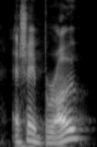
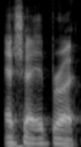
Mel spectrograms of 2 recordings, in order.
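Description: First: "Eshe, bro?" rising at the end, unsure; questioning rise. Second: Low, street-lad Australian eshay voice; eshay accent. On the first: Shown as a demonstration. Repeats the phrase as unsure question. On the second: Acted. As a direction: drop into an eshay bro accent. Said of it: "still comes out a little bit".

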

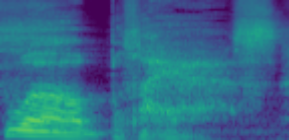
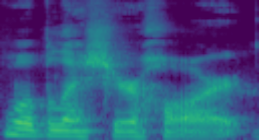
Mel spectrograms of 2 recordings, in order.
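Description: First: Low, whispery Southern BLESS; hushed, pitying Southern put-down; ultimate veiled insult. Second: Slow, softer Southern sympathy; slow, condescending bless-your-heart; sweetly veiled insult. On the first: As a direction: let BLESS sink into hushed condescension. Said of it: "Bless is the ultimate". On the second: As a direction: draw it out, politely calling them an idiot. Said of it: "that means you're a fucking idiot". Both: Shown as a demonstration.

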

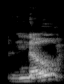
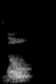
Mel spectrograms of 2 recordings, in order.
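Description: First: Said in the usual way. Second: Squeaky high nope; high-pitched nope. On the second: Retold or imitated. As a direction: yelp it high. Quoting his own reaction.

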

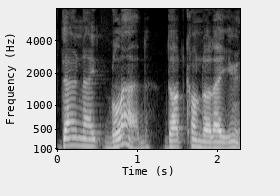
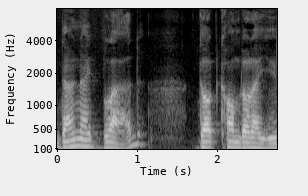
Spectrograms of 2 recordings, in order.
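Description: First: Said in the usual way. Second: Slowed to dictation pace, donate blood drawn out; slow, for writing down. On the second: Shown as a demonstration. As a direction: spell it out slowly so listeners can note it. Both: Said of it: "Now, write that one down".

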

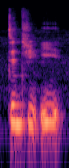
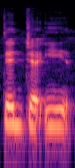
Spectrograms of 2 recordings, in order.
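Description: First: "Did you eat?" slurred soft into one quick word; squished together. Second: Said in the usual way. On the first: Shown as a demonstration. Showing how locals squish the phrase together. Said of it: "very squished together". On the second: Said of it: "it's supposed to be like".

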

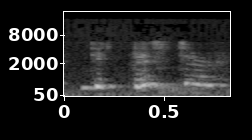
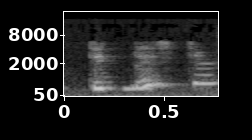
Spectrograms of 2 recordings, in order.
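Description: First: Much higher, louder disbelieving squeak; incredulous squeal. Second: Shocked question. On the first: Repeats it even higher. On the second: Shocked repeat of odd phrase. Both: Real, not acted.

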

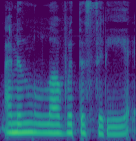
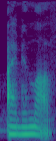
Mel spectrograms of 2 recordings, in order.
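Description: First: Said in the usual way. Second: A soft, voiceless whisper; whispered confession. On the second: Real, not acted. Podcast host whispering her love for the city. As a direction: breathe it like a secret to the listeners.

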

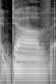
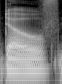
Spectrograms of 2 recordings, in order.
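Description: First: DOVE as "duv", rhyming with love; bird dove. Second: DOVE with a long O, rhyming with drove; past-tense dove. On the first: Host contrasting heteronyms, dove said duv for the bird. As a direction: say "dove" with a short U sound. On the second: Host contrasting heteronyms, dove said dohv as in dived. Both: Shown as a demonstration. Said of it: "So the heteronyms being".

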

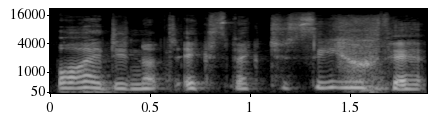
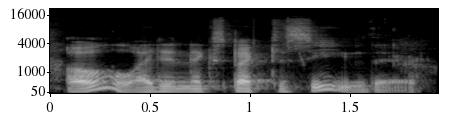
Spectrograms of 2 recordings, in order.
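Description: First: A lightly put-on French accent, half-laughing; hammed-up French accent. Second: A first stab at a French accent, understated; mock French line. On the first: Host answers her co-host's prompt in a mock French accent. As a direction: lean into a mock French seductress line. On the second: Co-host tries a line in a light French accent. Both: Shown as a demonstration. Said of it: "give me something to say".

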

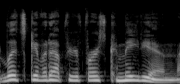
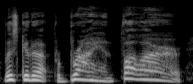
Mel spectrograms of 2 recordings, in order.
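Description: First: Emcee announcing. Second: Higher, showy emcee voice announcing himself; hammed-up emcee announcing his own name; self-intro as emcee. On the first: Retold or imitated. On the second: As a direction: introduce yourself like a club host. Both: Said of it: "I said".

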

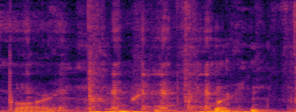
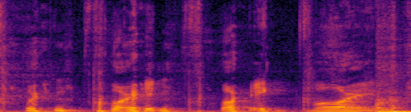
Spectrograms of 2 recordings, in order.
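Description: First: Chanted, slow, breathy whispered boring, boring; chanted, drag out each boring in a whisper. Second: Singsong chant. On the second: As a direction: chant each boring brightly and up high. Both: Pretend. Chanting verdict on the film.

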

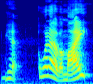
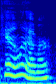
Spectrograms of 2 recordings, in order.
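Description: First: Badly faked Aussie accent; half-successful Australian twang, jokingly put on; attempted Australian accent. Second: High, soft, offhand shrug; casual mock nonchalance, pitched up; retold indifference. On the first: Shown as a demonstration. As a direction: have a clumsy go at sounding Australian. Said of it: "I can't do an accent". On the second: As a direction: imitate unimpressed locals in own accent. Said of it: "And they're like".

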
